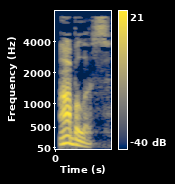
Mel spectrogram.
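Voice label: "obolus", British English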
